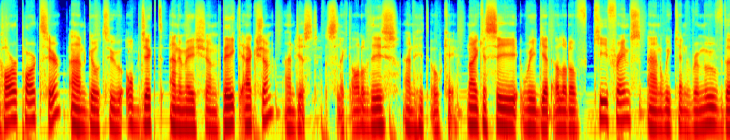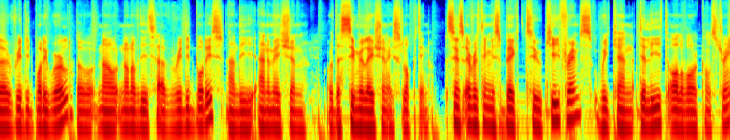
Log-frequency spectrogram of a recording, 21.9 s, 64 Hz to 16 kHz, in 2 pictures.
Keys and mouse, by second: 0.1 shift+drag, 0.9 ctrl+s, 0.9-6.5 drag, 6.9 ctrl+s, 7.4-8.6 ctrl+drag, 8.8 shift+drag, 9.6 shift+drag, 10.8 click, 11.5 shift+middle drag, 11.9 ctrl+s, 12.5-13.5 drag, 13.6 shift+middle click, 14.0 ctrl+s, 14.2 space, 14.3 z, 14.6 shift+drag, 14.8 space, 15.1-15.5 shift+drag, 15.5 space, 16.8 shift+click, 17.5 ctrl+s, 17.8 shift+click, 18.6 click, 19.1 KP_Decimal, 19.8 shift+click, 20.1 alt+a, 20.3 ctrl+s, 20.5-21.3 drag.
